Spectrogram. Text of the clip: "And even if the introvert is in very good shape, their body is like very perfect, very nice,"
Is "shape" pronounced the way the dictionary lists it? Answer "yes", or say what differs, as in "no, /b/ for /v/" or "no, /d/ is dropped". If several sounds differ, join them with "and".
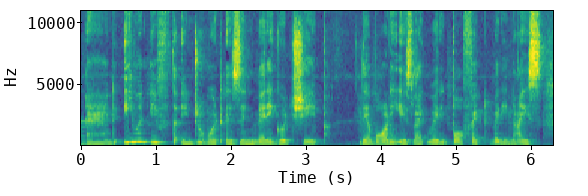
yes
